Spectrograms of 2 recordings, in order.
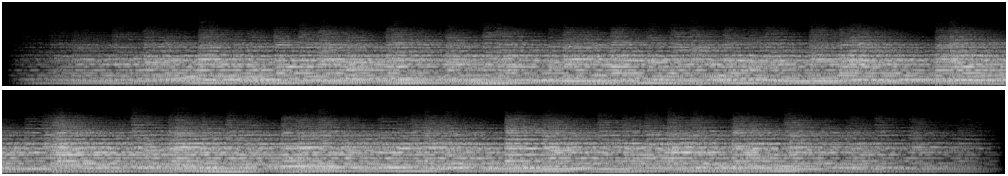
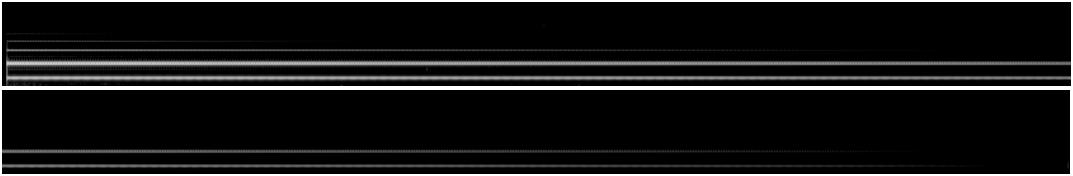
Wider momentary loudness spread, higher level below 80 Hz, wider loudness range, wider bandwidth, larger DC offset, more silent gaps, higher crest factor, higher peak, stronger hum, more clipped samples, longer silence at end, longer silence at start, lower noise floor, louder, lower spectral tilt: second, 8 LU vs 25 LU; first, -52 dBFS vs -84 dBFS; second, 2 LU vs 25 LU; first, 7.8 kHz vs 4.8 kHz; neither; neither; about the same, 16 dB vs 18 dB; first, -2 dBFS vs -6 dBFS; neither; neither; second, 0.2 s vs 7.5 s; first, 0.25 s vs 0.05 s; second, -37 dBFS vs -83 dBFS; first, -16 LUFS vs -21 LUFS; first, -7.5 dB/octave vs -5.5 dB/octave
